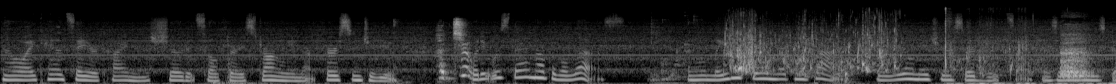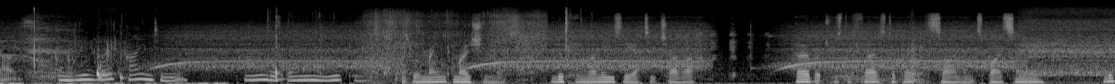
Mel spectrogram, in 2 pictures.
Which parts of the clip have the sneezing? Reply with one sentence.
You can hear the sneezing from 3.9 to 4.8 s, from 10.6 to 12.4 s and from 18.0 to 19.0 s.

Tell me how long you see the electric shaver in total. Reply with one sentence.
You can't hear the electric shaver here.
